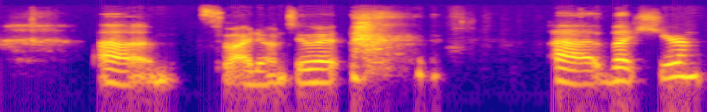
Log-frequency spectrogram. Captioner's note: laughing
